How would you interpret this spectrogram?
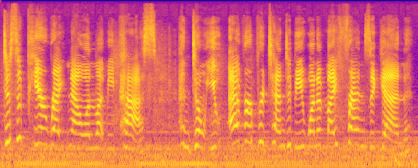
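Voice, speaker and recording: A woman voicing a plucky, expressive teenage girl adventurer in a video game. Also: very high-pitched, a little fast, music in the background. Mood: indignant. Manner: expressive, exclaiming.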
